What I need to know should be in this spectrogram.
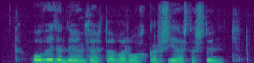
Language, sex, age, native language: Icelandic, male, 13, Icelandic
